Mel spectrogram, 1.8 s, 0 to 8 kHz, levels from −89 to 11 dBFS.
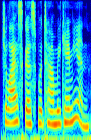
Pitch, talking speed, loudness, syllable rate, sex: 255 Hz, 265 wpm, -15 LUFS, 4.9 syllables/s, female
